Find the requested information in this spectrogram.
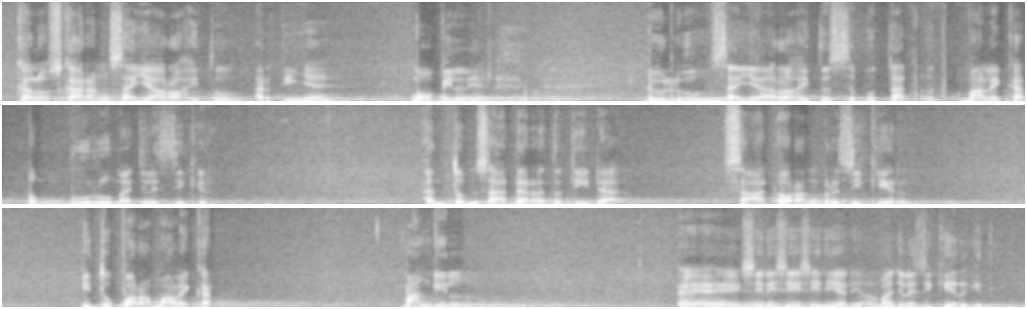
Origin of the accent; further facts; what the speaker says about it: Padang, West Sumatra, Indonesia; saya orang Minang, orang Padang tapi nggak bisa bisa dagang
